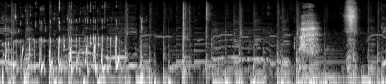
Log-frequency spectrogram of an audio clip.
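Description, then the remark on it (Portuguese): Someone drinking water: quiet sipping and swallowing, then two short breathy bursts like gulps and an exhale near the end, over a steady tonal background. “Só vou tomar uma água aqui, porque tá osso.”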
